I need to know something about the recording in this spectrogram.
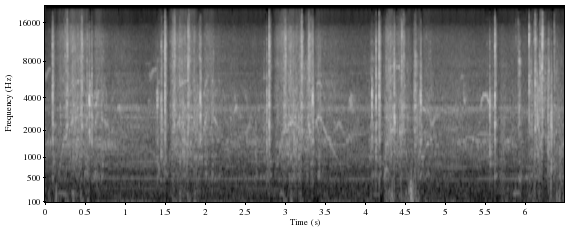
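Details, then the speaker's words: Ridgid RD80702 pressure washer, Robin fuel-injected engine, a former showroom display unit, first start after adding 12 oz oil and fuel; several short cranking bursts that never catch; the engine won't start, cause unknown. "Looks like it's dead. Was a showroom block model. So who knows what they did to it."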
